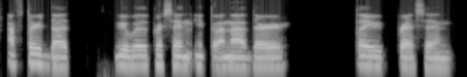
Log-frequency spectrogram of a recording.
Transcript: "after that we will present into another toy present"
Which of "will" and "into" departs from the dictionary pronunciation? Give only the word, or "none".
into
